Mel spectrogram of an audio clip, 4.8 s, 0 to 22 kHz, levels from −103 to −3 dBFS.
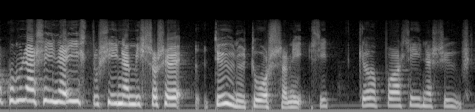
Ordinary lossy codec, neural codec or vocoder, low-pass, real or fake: none; none; none; real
